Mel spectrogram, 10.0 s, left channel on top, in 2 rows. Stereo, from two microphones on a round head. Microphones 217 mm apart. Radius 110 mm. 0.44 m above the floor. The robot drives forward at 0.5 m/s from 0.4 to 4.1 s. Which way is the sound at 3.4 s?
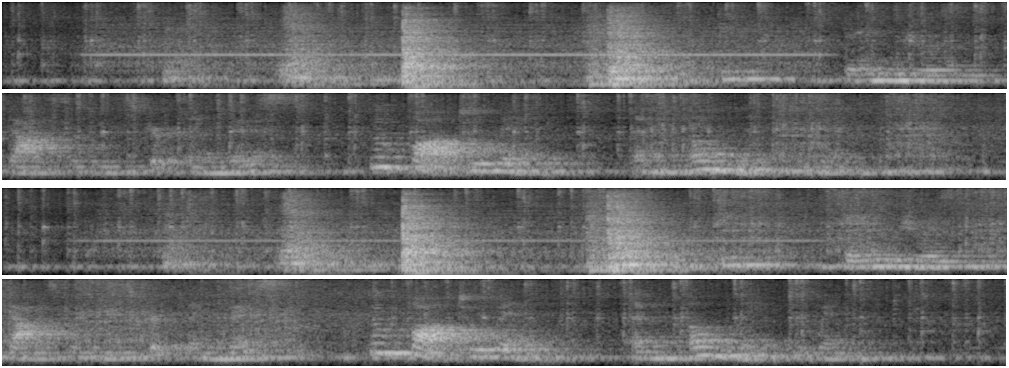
50° right (ahead or behind).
